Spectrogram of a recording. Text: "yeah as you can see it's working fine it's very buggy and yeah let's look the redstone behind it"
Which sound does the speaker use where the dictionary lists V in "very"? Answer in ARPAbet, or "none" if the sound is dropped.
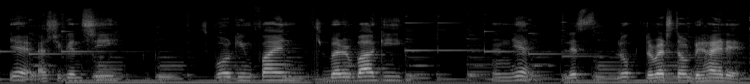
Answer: B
